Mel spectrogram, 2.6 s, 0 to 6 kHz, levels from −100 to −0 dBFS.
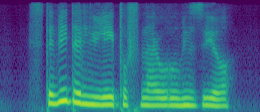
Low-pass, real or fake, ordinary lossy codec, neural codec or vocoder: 5.4 kHz; fake; none; codec, 16 kHz, 0.5 kbps, FreqCodec, larger model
